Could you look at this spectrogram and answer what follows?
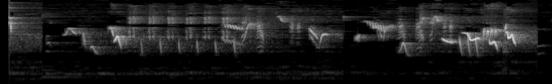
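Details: A common nightingale recorded in its natural habitat in Greece sings a rich, varied phrase: a rapid run of repeated chirps followed by whistled, slurred notes rising and falling in quick succession.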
